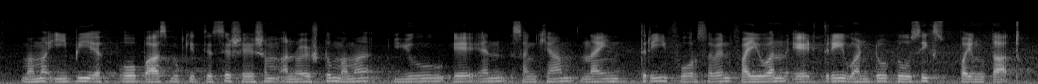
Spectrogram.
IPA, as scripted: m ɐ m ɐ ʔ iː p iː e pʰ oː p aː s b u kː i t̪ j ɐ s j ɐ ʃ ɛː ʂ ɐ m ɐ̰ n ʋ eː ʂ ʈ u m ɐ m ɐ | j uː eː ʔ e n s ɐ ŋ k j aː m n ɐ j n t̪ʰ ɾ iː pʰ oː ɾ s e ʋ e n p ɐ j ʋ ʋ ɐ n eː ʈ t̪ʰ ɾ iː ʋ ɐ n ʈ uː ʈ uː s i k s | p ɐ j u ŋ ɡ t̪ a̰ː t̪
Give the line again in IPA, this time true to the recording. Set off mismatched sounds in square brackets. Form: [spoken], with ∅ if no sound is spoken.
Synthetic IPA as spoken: m ɐ m ɐ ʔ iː p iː e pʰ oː p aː s b u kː i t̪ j ɐ s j ɐ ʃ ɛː ʂ ɐ m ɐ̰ n ʋ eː ʂ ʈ u m ɐ m ɐ | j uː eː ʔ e n s ɐ ŋ [kʰ] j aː m n ɐ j n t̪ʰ ɾ iː pʰ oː ɾ s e ʋ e n [pʰ] ɐ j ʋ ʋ ɐ n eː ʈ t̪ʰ ɾ iː ʋ ɐ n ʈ uː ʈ uː s i k s | p ɐ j u ŋ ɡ t̪ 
